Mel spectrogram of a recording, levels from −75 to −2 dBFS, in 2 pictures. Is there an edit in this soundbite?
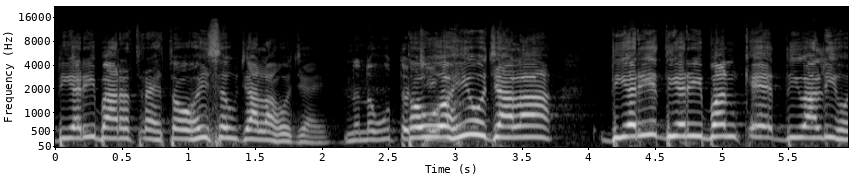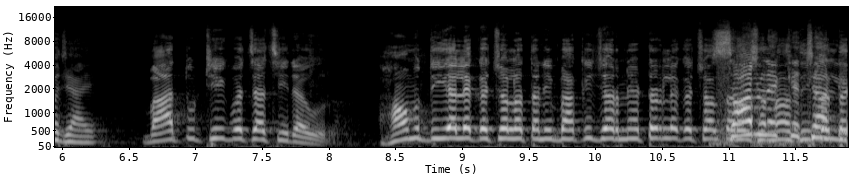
no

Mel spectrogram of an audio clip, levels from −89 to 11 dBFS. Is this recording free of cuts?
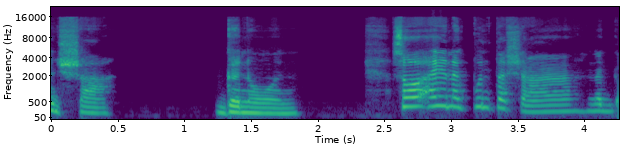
no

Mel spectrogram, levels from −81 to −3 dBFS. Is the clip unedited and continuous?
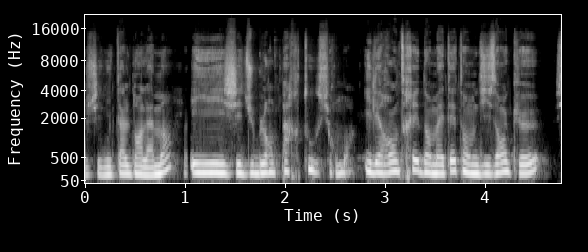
no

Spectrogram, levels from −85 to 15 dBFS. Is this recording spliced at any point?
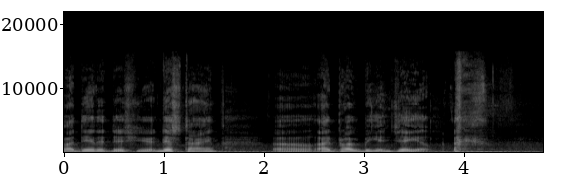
no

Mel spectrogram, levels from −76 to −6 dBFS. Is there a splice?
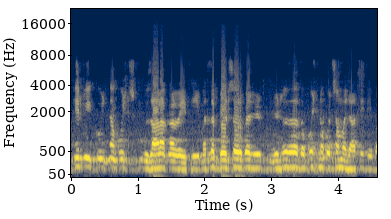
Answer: no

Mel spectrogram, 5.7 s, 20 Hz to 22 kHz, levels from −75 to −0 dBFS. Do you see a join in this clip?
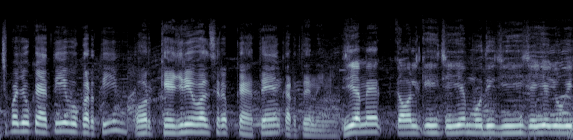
yes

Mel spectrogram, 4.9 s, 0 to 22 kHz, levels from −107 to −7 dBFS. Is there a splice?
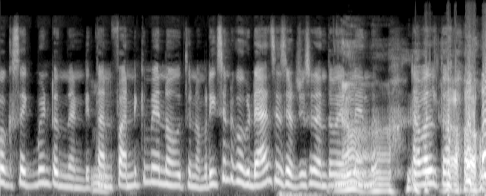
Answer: no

